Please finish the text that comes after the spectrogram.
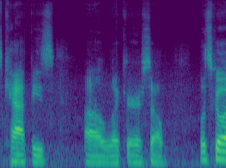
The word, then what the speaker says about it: Cappy's: Uh, you know, call it crappies liquor. Um, I don't think it's probably that that that's horrible, but my dyslexia itself uh kept mispronouncing it when I was trying to shoot this multiple times already, but it is Cappy's uh liquor.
